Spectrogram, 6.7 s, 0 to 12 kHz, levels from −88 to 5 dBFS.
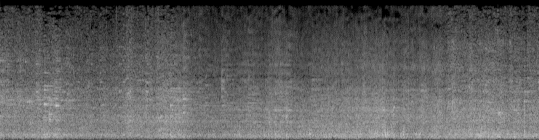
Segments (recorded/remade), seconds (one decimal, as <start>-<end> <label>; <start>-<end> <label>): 0.0-2.2 recorded; 2.2-5.5 remade; 5.5-6.7 recorded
